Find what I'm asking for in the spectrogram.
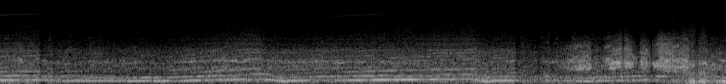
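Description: A race car in a sim racing game slides and skids with sustained tire squeal over a droning engine, the pitch wavering as it twitches and is caught, close and continuous.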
